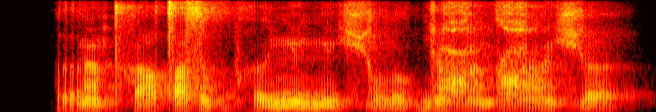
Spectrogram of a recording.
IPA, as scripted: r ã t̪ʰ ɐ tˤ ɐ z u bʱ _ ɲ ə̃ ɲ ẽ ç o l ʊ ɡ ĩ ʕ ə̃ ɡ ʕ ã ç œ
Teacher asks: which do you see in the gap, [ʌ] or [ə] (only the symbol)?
ə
